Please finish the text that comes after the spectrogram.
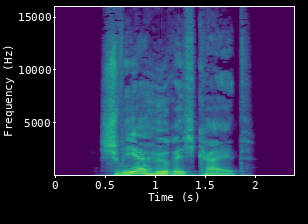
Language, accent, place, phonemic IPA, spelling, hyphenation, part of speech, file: German, Germany, Berlin, /ˈʃveːɐ̯høːʁɪçkaɪ̯t/, Schwerhörigkeit, Schwer‧hö‧rig‧keit, noun, De-Schwerhörigkeit.ogg
- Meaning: hardness of hearing, hearing loss, deafness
